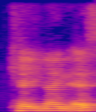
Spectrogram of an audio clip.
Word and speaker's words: K9s: K9S is pronounced canines.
